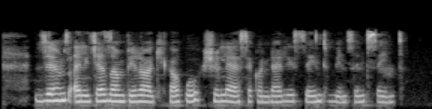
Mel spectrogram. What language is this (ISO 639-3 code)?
swa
